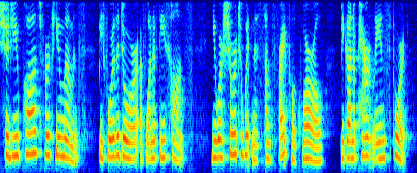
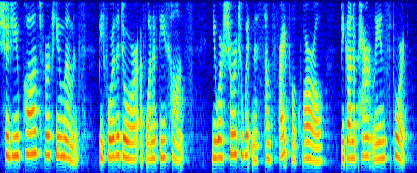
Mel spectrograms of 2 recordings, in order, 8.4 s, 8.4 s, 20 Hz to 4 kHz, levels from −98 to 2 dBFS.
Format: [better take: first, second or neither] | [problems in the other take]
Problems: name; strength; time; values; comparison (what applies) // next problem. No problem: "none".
second | noise reduction (neural mask model Resemble Enhance denoiser)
